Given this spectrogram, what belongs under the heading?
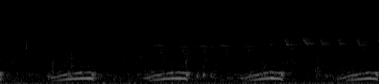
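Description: Racing pigeons in a loft coo in a steady rhythm, four soft rolling coos evenly spaced and close by, with faint background hiss and no talking.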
